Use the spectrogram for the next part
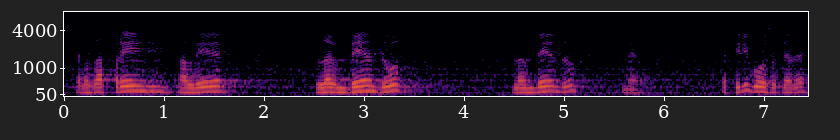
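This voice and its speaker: A man's voice: a little high, mellow, slight background noise. A male pastor with a Brazilian Portuguese accent preaching a conversational sermon, often asking the congregation questions. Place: church sanctuary. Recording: echoey church hall, faint ambience.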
